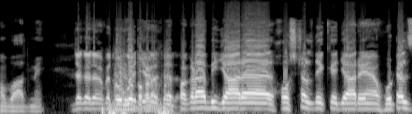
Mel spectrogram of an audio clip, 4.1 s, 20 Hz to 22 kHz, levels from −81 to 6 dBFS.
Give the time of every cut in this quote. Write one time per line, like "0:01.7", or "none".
none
